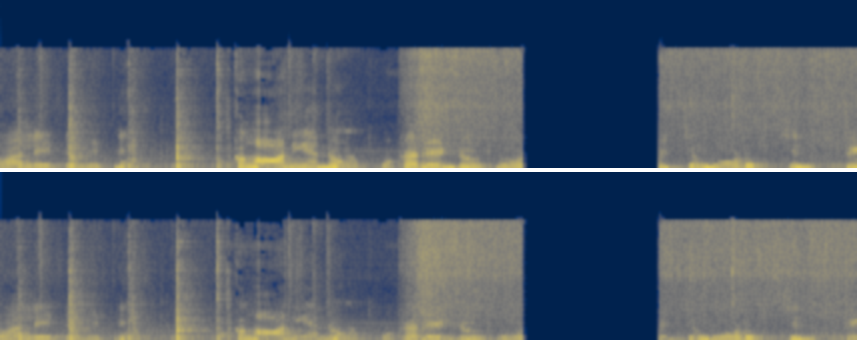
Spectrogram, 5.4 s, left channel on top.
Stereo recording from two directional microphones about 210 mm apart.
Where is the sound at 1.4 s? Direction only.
45° left (ahead or behind).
